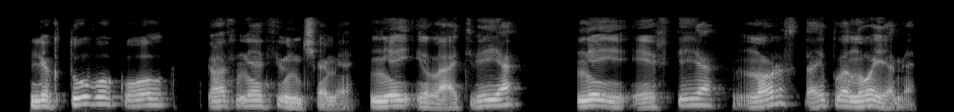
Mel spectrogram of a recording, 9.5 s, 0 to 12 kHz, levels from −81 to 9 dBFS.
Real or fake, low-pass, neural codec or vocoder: real; 7.2 kHz; none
